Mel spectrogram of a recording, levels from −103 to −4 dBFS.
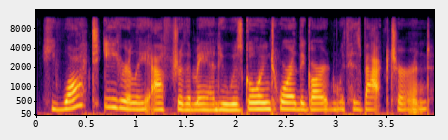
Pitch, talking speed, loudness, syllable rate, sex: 225 Hz, 240 wpm, -19 LUFS, 6.0 syllables/s, female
